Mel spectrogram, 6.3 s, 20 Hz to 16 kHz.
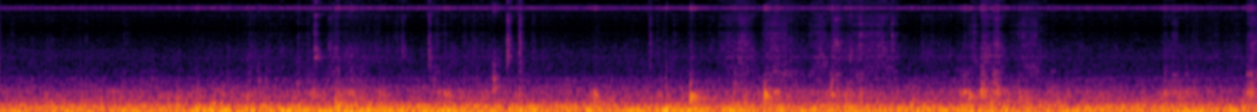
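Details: BC Racing coilover, rear left, under 4 months old: irregular dull knocks through road rumble while driving; tightening nuts and adjusting height and preload didn't help, and the shock cartridge had failed and was replaced under warranty.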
